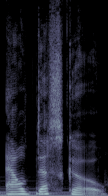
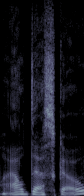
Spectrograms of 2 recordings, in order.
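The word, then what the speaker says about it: al desko: word d s k alesco and it's playoff of al fresco which is outdoors yeah but I'm dining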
